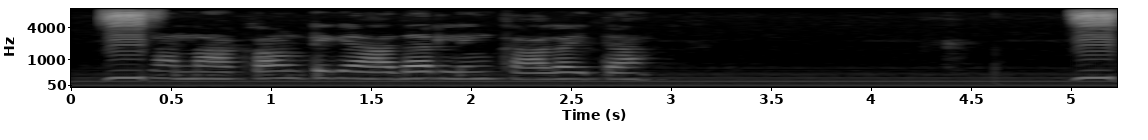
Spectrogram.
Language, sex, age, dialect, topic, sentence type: Kannada, female, 36-40, Central, banking, question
